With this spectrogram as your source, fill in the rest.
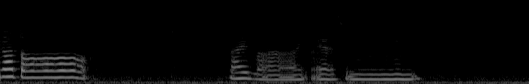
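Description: A young woman sings short, drawn-out notes close to a microphone.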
